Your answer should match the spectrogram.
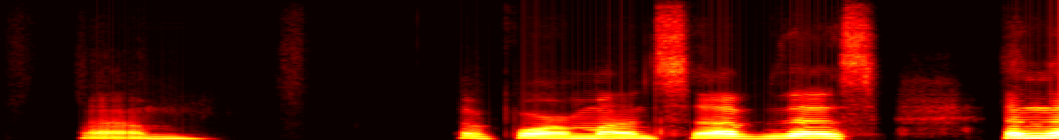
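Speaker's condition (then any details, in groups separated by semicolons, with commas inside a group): Primary lateral sclerosis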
